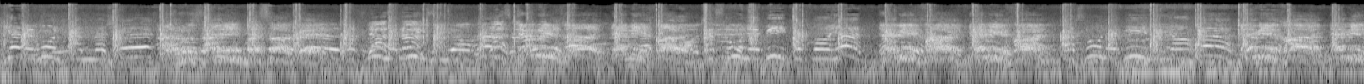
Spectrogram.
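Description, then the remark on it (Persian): A large crowd of contract workers at the Rampco company, builder of the Ahvaz urban rail project, shouts and chants together in protest over unpaid wages, a loud, continuous roar with sharp rhythmic bursts and overlapping voices throughout. “کارگران پیمانکاری شاغل در شرکت رامپکو در اعتراض به پرداخت نشدن دستمزد خود تجمع کردند.”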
